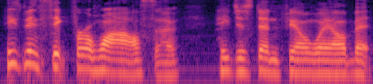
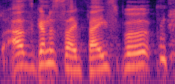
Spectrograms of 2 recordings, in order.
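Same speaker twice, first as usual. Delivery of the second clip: laughing; 5 semitones higher than usual. Real, not acted. Joking answer to host.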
